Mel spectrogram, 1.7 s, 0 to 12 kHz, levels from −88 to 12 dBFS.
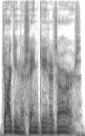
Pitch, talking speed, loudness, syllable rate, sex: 100 Hz, 210 wpm, -17 LUFS, 4.3 syllables/s, male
